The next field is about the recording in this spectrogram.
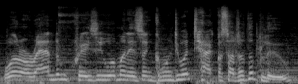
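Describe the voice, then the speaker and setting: A woman voicing a sarcastic, cocky man with a soft spot for his godchild, mocking and dryly dramatic, in a visual novel. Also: medium pitch, fast, lightly acted. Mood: fond, teasing. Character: sarcastic, cocky adult man, fond godfather. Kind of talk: visual novel character voice-over. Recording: music behind the voice.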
